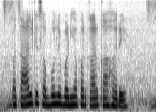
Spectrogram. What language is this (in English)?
Chhattisgarhi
